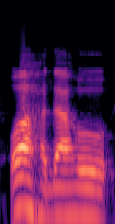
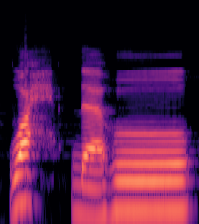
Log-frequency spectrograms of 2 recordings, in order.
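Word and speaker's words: وَحْدَهُ: এখানে অনেক ভাই বলে ওয়াহদাহু, এটা বলার সাথে সাথে আপনার ঈমান নষ্ট হয়ে যাবে, নাউজুবিল্লাহ। এখানে বলবেন ওয়াহদাহু একসাথে।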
